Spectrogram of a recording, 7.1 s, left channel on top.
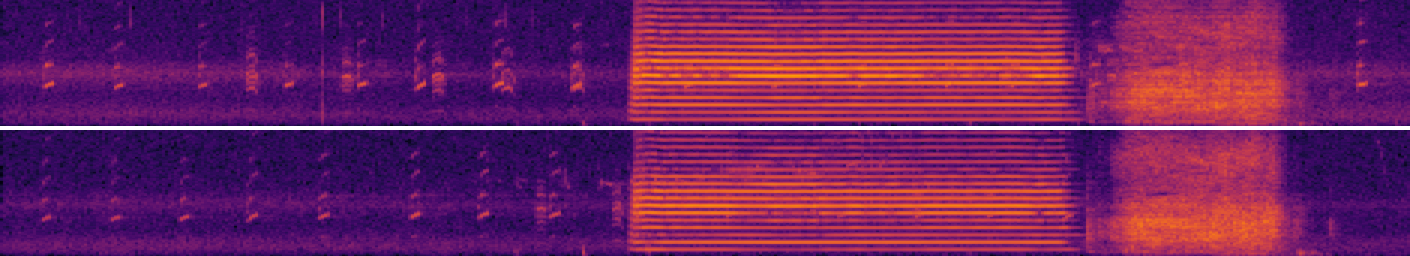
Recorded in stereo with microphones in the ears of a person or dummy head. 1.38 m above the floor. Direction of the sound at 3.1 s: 5° right (ahead or behind).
